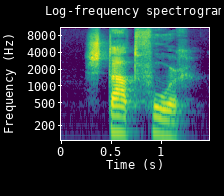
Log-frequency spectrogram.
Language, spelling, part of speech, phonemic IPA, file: Dutch, staat voor, verb, /ˈstat ˈvor/, Nl-staat voor.ogg
- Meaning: inflection of voorstaan: 1. second/third-person singular present indicative 2. plural imperative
